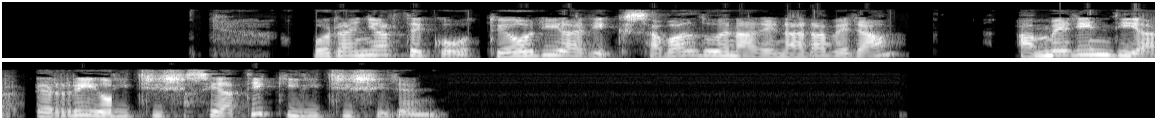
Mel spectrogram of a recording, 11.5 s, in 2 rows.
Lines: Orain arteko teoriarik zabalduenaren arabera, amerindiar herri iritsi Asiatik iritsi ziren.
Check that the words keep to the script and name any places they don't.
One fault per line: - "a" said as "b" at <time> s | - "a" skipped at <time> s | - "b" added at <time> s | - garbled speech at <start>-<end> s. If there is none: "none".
none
